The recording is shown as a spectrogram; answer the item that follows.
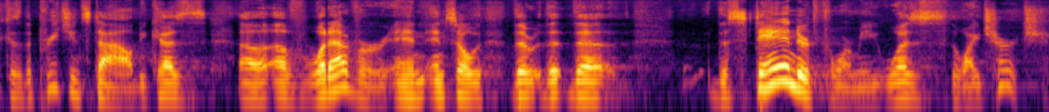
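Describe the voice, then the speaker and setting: A fairly slow pace with ordinary pitch variation and big swings in loudness. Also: man, medium pitch for a man. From Texas, El Paso. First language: Spanish. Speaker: church panelist. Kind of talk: panel discussion testimony.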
